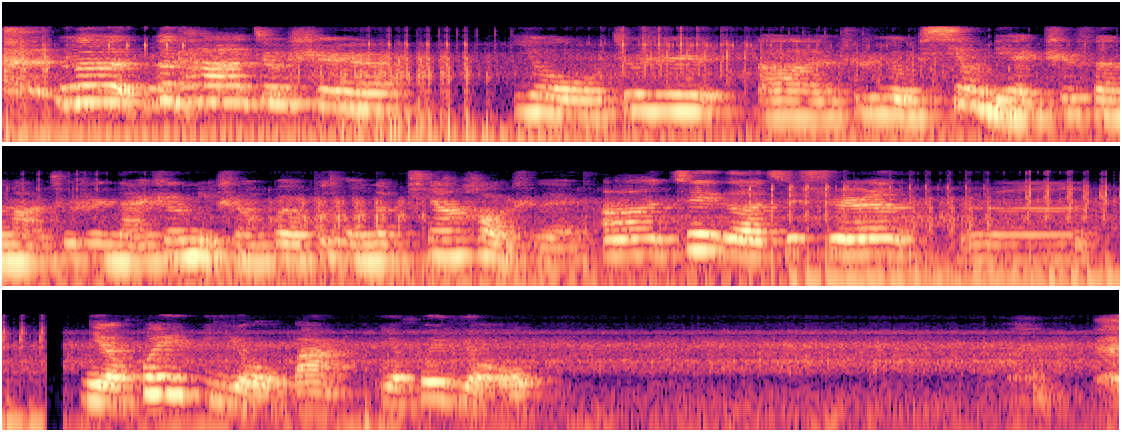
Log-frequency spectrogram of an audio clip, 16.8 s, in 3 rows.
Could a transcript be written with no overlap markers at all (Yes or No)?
Yes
